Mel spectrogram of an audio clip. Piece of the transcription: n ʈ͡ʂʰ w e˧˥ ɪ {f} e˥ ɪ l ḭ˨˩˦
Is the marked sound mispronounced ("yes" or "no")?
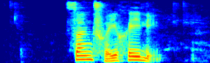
yes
